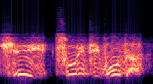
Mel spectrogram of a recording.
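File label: Serbian damaged water mood med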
